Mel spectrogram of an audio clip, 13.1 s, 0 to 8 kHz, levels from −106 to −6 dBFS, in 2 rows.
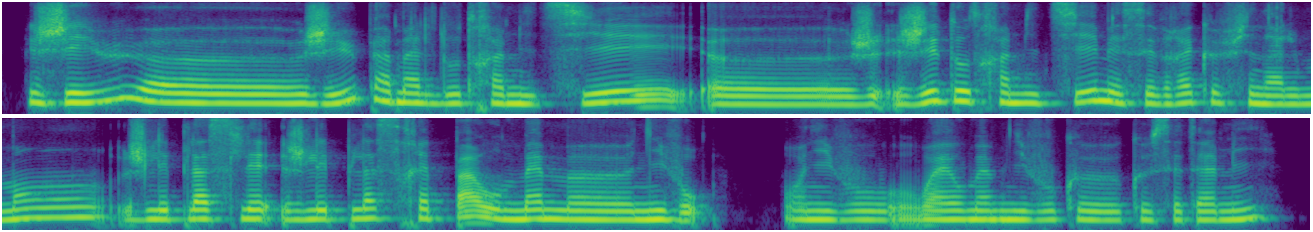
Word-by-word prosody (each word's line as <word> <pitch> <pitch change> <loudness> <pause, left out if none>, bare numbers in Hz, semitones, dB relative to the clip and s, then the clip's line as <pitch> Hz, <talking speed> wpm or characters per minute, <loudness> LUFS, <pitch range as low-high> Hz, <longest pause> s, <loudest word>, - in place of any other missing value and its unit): J'ai 215 +1 +4
eu, 280 +4 -1
heu, 200 -3 +3
j'ai 195 +3 +2
eu 275 - -4
pas 265 -5 0
mal 210 -3 +1
d'autres 195 +1 -4
amitiés. 195 - 0
Heu, 175 -1 0
j'ai 175 +1 -2
j'ai 215 +7 +2
d'autres 240 -1 +1
amitiés, 205 +4 0
mais 230 -4 +4
c'est 200 -1 -4
vrai 195 +3 -3
que 215 +1 -5
finalement, 205 +5 -2
je 195 +2 -3
les 200 - +2
placerais, 205 +1 0
je 190 0 -2
les 200 0 +2
placerais 215 +1 -3
pas 215 - 0
au 215 - +2
même, 205 +1 +2
heu, 190 -1 +2
niveau, 190 -2 +1 0.4
au 195 - -4
niveau, 190 -1 -2
ouais, 195 0 0
au 195 - +1
même 195 0 +1
niveau 190 0 -1
que 185 -2 -4
que 185 0 -7
cette 185 +1 -6
amie. 200 +5 -2
200 Hz, 185 wpm, -24 LUFS, 190-215 Hz, 0.4 s, J'ai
